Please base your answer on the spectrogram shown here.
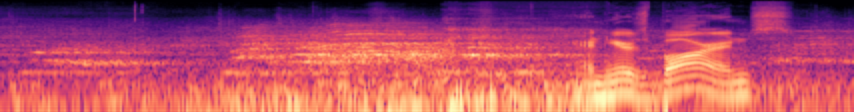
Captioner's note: spectators shouting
